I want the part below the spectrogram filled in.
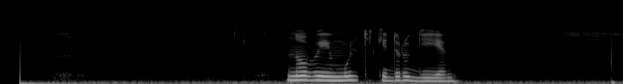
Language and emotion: Russian, neutral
